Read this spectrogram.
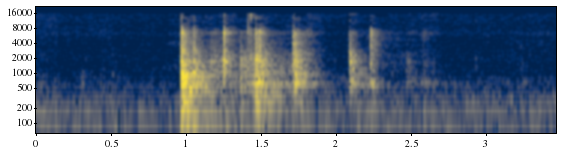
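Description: A metal pan knocks against a lid.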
